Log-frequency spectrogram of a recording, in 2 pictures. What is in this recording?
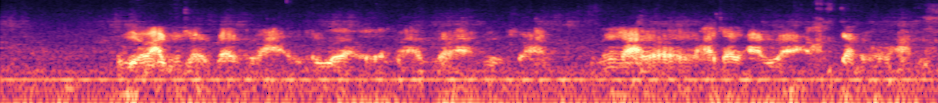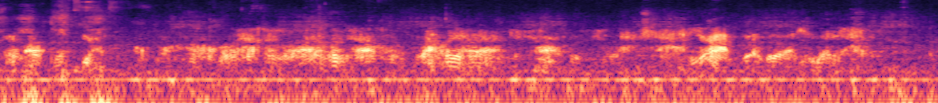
I altered my voice to create this giant talking for my audio drama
